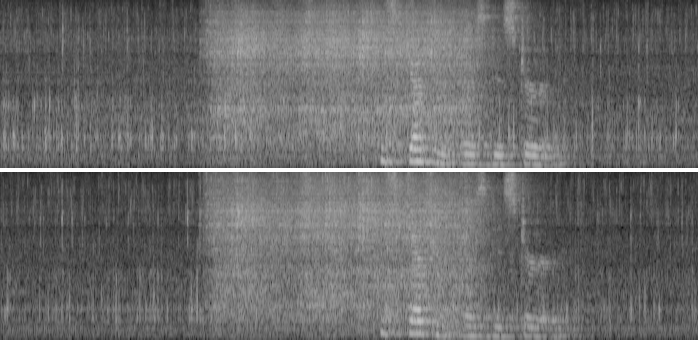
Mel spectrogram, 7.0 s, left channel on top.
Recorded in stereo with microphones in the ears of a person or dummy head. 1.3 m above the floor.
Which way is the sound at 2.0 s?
30° right (ahead or behind).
